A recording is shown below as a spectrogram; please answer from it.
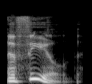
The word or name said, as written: afield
